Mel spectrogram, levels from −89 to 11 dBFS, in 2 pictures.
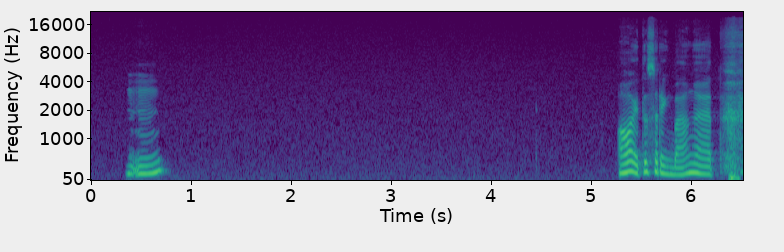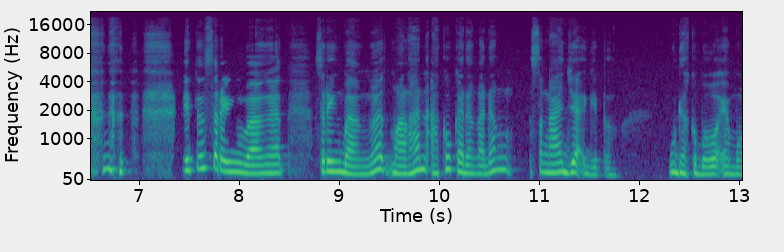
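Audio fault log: No technical faults are heard anywhere in the speech recording, and the signal stays steady and intact throughout.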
